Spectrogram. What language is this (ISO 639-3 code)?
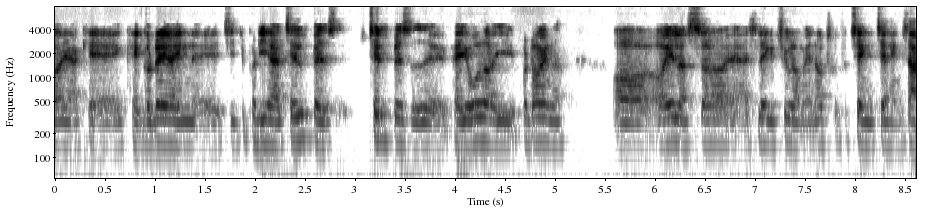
dan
